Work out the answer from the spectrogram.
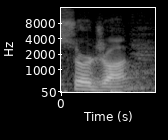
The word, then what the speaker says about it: Sercan: let's get into it my name is Sir John pronounced exactly like that haven't been in sales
